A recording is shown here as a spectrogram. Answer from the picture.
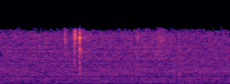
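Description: Near silence: faint room hiss with a couple of small, sharp clicks close together about three-quarters of a second in.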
